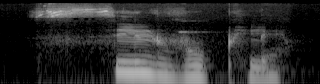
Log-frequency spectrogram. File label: please, Lingala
